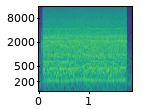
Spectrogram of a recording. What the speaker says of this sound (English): And we're going to blend.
